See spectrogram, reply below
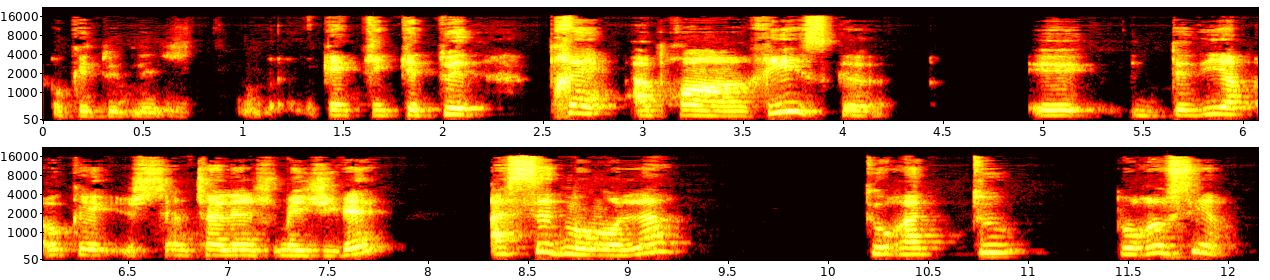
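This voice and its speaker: A woman from Mexico with a Mexican Spanish accent and a low voice, talking earnestly in a casual conversation. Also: expressive, unhurried, pauses often. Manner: earnest, encouraging, with frequent restarts.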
